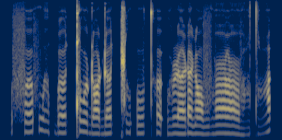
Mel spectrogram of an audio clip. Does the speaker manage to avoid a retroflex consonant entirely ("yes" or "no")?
no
